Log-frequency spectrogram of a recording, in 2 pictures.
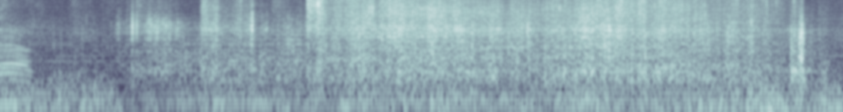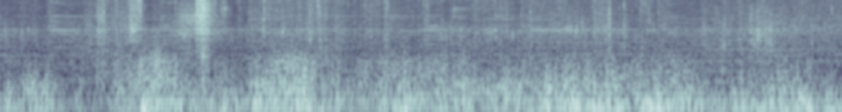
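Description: Crunching on gravel, with a noisy stretch in the first half and a couple of sharp knocks about halfway through, then a low buffeting rumble of wind on the microphone.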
